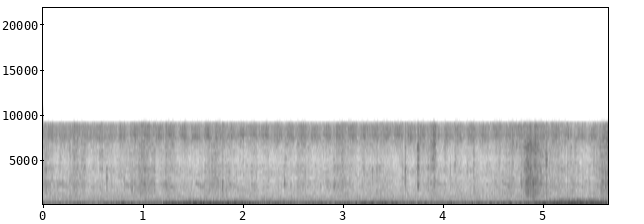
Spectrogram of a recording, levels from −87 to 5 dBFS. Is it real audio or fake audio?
fake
